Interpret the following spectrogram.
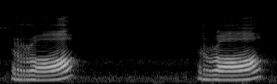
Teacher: را کی ادائیگی کرتے وقت منہ کو تھوڑا سا گول کریں گے اور زبان کا اگلا حصہ مسوڑوں سے پچھلے حصے پر ٹکرائے گا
